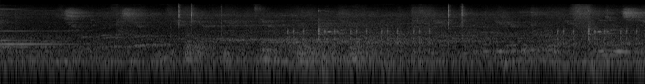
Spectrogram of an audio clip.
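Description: Slot machine electronic sound effects, with groups of quick high beeps from about halfway in, over background voices and scattered clicks.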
